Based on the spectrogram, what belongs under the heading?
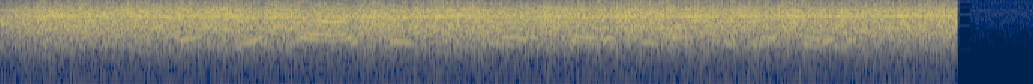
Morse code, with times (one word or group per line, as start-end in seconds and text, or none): none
